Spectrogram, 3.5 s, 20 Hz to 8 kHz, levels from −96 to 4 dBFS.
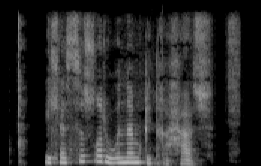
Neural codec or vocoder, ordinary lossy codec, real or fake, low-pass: none; AAC, 48 kbps; real; 7.2 kHz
